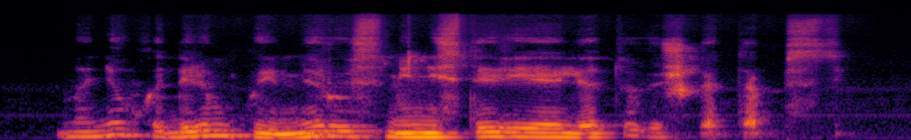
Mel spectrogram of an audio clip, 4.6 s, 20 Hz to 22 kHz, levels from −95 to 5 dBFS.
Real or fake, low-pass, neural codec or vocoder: fake; 14.4 kHz; autoencoder, 48 kHz, 128 numbers a frame, DAC-VAE, trained on Japanese speech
